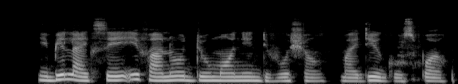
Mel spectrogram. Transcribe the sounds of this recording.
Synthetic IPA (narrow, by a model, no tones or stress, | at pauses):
ibilaɪkseifanodumɔnɪ̃ndivoʃɔ̃nmaɪdiəɡospɔɪl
